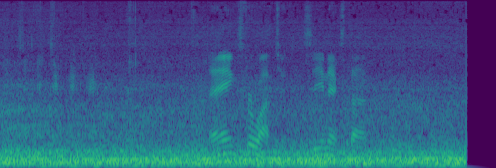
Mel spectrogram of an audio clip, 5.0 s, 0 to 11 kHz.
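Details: Master kerosene torpedo heater after an E1 shutdown repair, lit and heating up. Steady, even roar of fan and flame with no sputter, pulsing or dropouts; the burner is running properly.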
